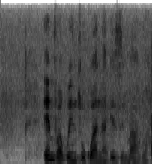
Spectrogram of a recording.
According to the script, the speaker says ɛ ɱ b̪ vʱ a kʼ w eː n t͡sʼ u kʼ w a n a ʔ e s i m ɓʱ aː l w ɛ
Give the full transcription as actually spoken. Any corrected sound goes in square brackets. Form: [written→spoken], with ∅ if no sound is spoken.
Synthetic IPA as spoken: ɛ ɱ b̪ vʱ a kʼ w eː n t͡sʼ u kʼ w a n a ʔ e [s→z] i m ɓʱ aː l w [ɛ→a]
